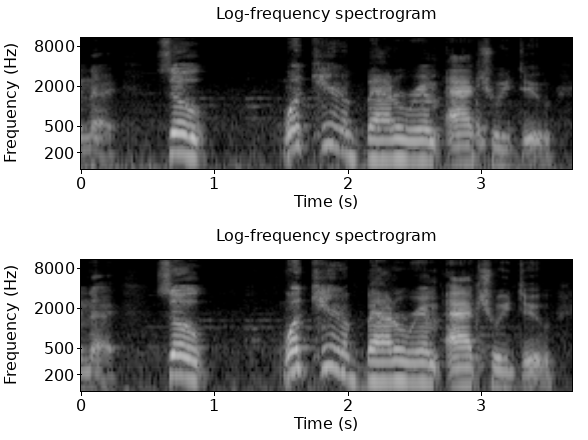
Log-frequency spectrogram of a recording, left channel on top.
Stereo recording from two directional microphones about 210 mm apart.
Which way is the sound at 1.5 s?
40° right (ahead or behind).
